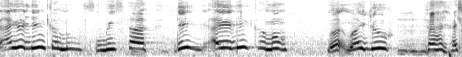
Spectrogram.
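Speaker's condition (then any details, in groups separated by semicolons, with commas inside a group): Cerebral palsy; walking relatively difficult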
